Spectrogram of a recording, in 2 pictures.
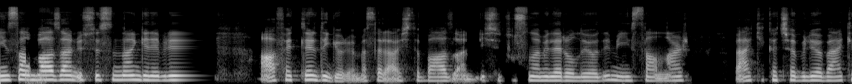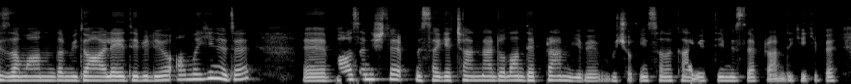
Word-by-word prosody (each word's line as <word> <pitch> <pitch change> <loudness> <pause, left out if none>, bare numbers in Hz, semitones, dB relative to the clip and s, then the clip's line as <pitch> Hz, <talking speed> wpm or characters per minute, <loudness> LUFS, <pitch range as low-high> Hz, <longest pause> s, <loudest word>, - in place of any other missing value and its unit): İnsan 210 +1 +5
bazen 210 0 +6
üstesinden 210 +1 +2
gelebile 205 0 +4 0.6
afetleri 205 +3 +3
de 195 - +4
göremez. 170 - -2
Mesela 85 0 -2
işte 170 - -7
bazen 175 +6 -1
işte 185 0 -6
tsunamiler 185 0 +1
oluyor, 170 -1 +1
değil 200 +2 -1
mi? 195 -2 +1
İnsanlar 180 +1 -2 0.5
belki 195 +2 -2
kaçabiliyor, 195 -2 0
belki 185 +2 -1
zamanında 185 0 0
müdahale 185 0 +2
edebiliyor 190 +1 0
ama 225 +1 -1
yine 250 -2 +2
de, 240 +5 -2 0.5
eee, 170 0 -1
bazen 230 +1 -1
işte 230 -1 -2
mesela 190 0 -1
geçenlerde 190 0 -2
olan 190 0 0
deprem 190 +1 -1
gibi, 160 -1 -3
birçok 170 -1 -7
insanı 180 0 -3
kaybettiğimiz 175 -1 -3
depremdeki 90 - -5
gibi 180 -2 -7
190 Hz, 135 wpm, -20 LUFS, 180-205 Hz, 0.6 s, bazen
